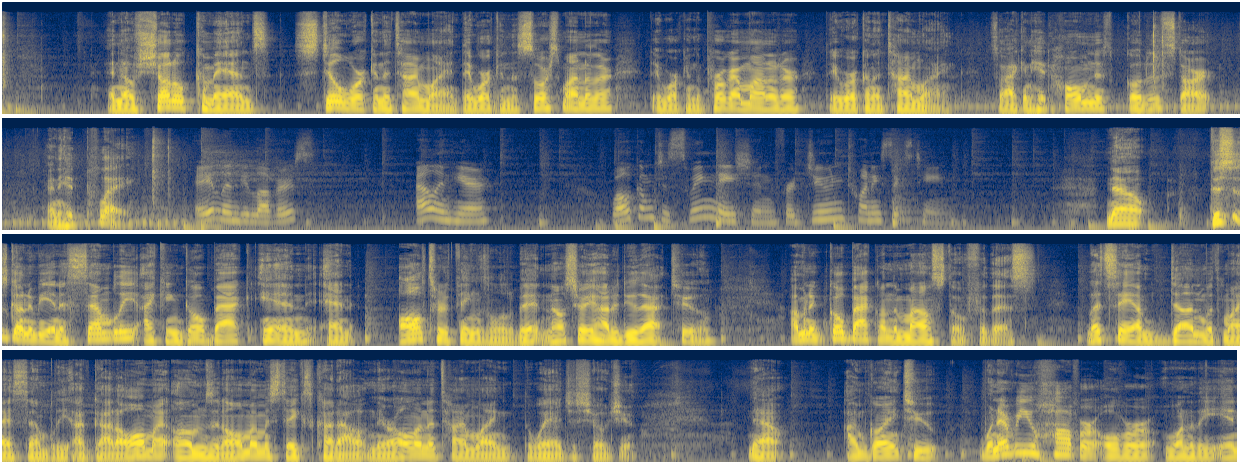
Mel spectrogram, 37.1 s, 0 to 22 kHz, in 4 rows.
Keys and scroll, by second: 8.5 Home, 10.3 i.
